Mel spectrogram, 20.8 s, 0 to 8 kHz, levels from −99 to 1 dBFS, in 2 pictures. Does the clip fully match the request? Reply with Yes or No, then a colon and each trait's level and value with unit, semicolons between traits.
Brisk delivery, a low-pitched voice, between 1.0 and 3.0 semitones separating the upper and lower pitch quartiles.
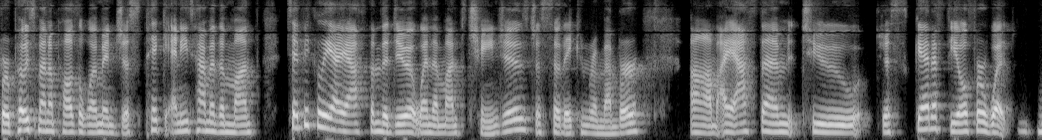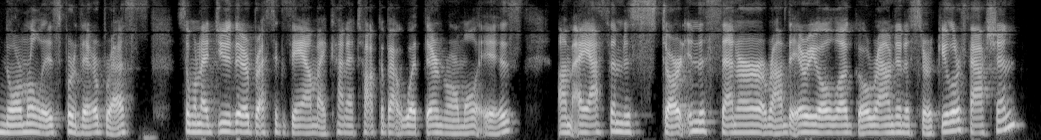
No: fast, 220 wpm; medium, 170 Hz; average, 2.7 semitones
